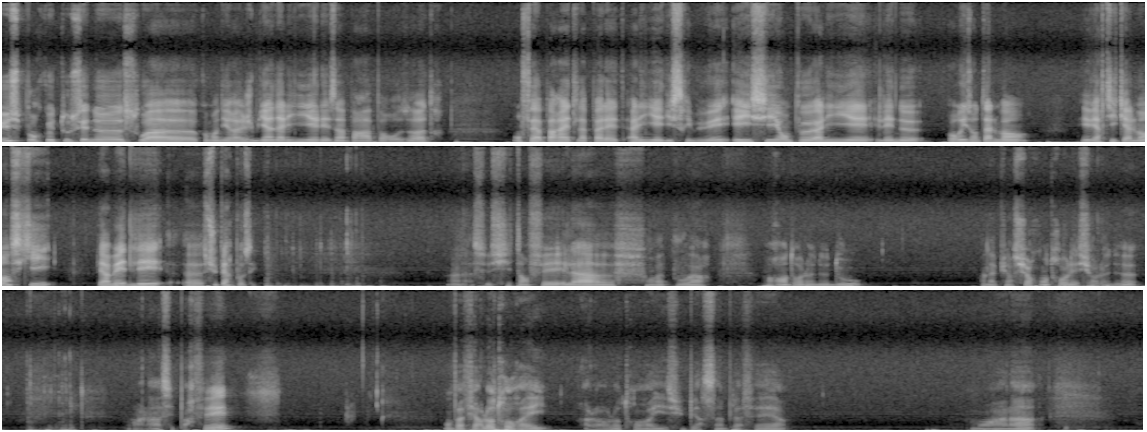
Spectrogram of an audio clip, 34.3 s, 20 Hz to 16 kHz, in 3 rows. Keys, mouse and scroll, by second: 0.2 click, 4.7 click, 9.3 click, 10.6 click, 14.2 KP_Subtract, 15.9 click, 16.7 click, 17.0 click, 17.9 click, 19.3 ctrl+click, 20.4-21.5 drag, 22.4 ctrl+F1, 23.2 KP_Subtract, 24.4-25.7 scroll up 1, 26.9-27.3 scroll up 1, 27.3 click, 27.9 F6, 29.1 click, 30.7-31.9 shift+drag, 32.2 shift+click.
